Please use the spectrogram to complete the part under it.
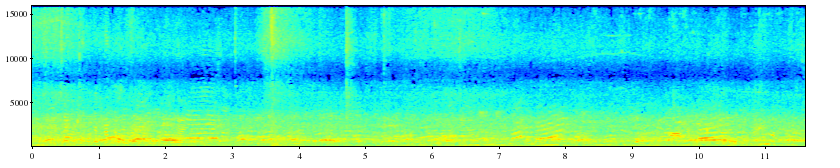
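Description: A crowd of men and women talk and shout over one another close by, outdoors.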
